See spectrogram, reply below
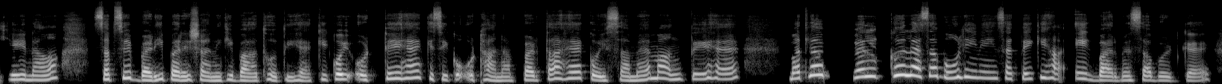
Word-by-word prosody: ये 225 +1 +3
ना 210 +6 0 0.4
सबसे 270 +6 +2
बड़ी 195 +1 +3
परेशानी 195 -2 +2
की 215 +2 -3
बात 175 +4 -1
होती 175 -3 -2
हैं 175 -3 -2
कि 225 -2 -4
कोई 235 +2 +6
उठते 220 +5 -2 0.2
हैं, 305 +2 +2
किसी 235 -6 -3
को - - -2
उठाना 185 -5 -3
पड़ता 205 +5 +1
है, 290 +1 +2
कोई 210 -10 +1
समय 195 +3 -1
माँगते 245 -3 0
हैं 250 +4 -2 0.5
मतलब 425 +10 +3 0.3
बिल्कुल 375 +5 +5
ऐसा 390 +1 +2
बोल 300 +2 +1
ही 340 -2 +1
नहीं 290 -1 -4
सकते 260 -2 -4
कि 310 +4 -2
हाँ, 275 -4 -3
एक 255 -7 -3
बार 185 -3 0
में 190 +2 -4
सब 190 -1 -3
उठ 175 -4 -6
गए। 175 +2 -6
225 Hz, 180 wpm, -19 LUFS, 190-285 Hz, 0.5 s, कोई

